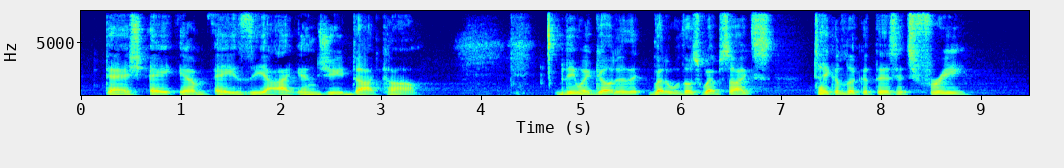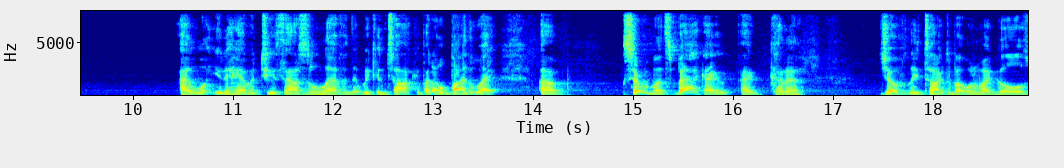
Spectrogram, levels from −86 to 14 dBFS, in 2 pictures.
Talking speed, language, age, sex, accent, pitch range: 180 wpm, English, 50-69, male, American, 75-85 Hz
